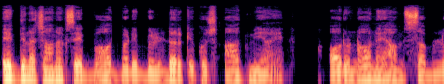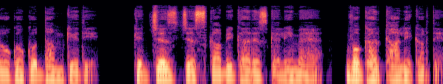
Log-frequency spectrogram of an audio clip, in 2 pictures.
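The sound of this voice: A man's cartoonish character voice at medium pitch and a fairly quick pace.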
